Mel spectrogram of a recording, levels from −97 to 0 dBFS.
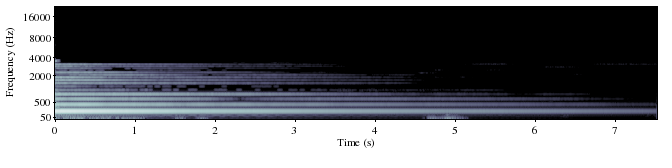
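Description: Throughout the music, nothing reaches above 8.4 kHz, and two layers of coding damage sound at once: a smeared, swirly haze plus a separate metallic warble. That mix, rather than one codec's uniform signature, marks likely transcoding between lossy codecs, perhaps low-bitrate AAC re-encoded as Vorbis.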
